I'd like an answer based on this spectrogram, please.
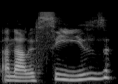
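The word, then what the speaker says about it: analyses: when there's e-s-s-e-s and the pronunciation is long e and instead of there's the analyzes then it's plural sorry one analysis two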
